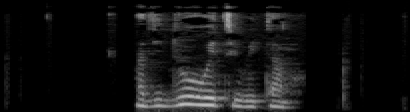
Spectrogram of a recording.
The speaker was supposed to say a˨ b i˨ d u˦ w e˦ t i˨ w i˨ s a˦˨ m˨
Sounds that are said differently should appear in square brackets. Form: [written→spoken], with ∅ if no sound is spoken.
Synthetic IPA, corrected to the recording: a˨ [b→d] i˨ d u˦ w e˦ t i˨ w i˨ [s→t] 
